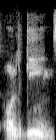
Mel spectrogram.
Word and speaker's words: Holguín: But it's pronounced Olguin, so the H is silent.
